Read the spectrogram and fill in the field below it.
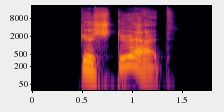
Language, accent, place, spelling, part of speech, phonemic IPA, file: German, Germany, Berlin, gestört, verb / adjective, /ɡəˈʃtøːɐ̯t/, De-gestört.ogg
- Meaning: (verb) past participle of stören; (adjective) 1. disturbed, impaired, abnormal (mentally) 2. excellent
